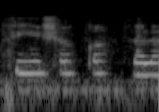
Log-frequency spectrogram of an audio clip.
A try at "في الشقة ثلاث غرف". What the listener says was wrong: No, not في شقة. في الشقة. There's a lamb.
